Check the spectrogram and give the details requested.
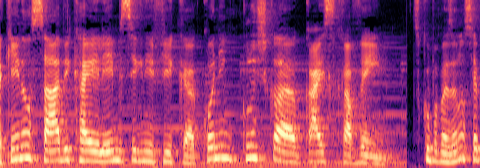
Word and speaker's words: Koninklijke Luchtvaartmaatschappij: Pra quem não sabe, KLM significa Koninklijke Luchtvaartmaatschappij. Desculpa, mas eu não sei pronunciar isso. Coloca a pronúncia certa. Koninklijke Luchtvaartmaatschappij.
